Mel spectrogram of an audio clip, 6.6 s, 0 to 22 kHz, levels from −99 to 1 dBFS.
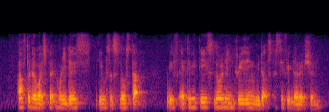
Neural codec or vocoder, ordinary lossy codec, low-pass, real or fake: codec, 44.1 kHz, 7.8 kbps, Pupu-Codec; Opus, 32 kbps; 7.2 kHz; fake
